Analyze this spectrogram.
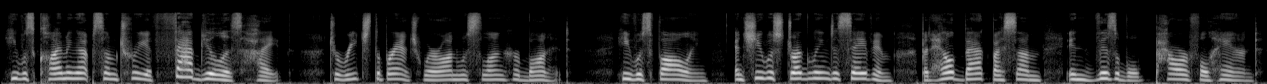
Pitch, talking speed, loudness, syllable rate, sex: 225 Hz, 170 wpm, -19 LUFS, 4.4 syllables/s, female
